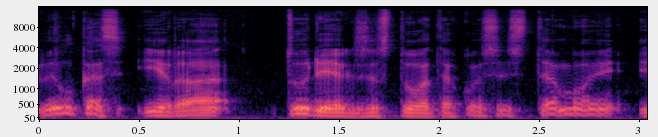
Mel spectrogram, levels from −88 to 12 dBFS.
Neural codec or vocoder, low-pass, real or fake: none; 14.4 kHz; real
